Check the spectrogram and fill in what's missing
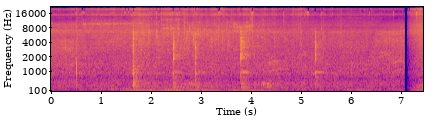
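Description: Onions and garlic frying in a pan, turning golden, with a steady soft sizzle broken by several sharp stirring scrapes and clacks of a utensil, fairly quiet and close, with no talking.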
